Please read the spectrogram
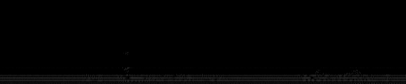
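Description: Near silence, with a steady electrical mains hum on the broadcast audio.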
